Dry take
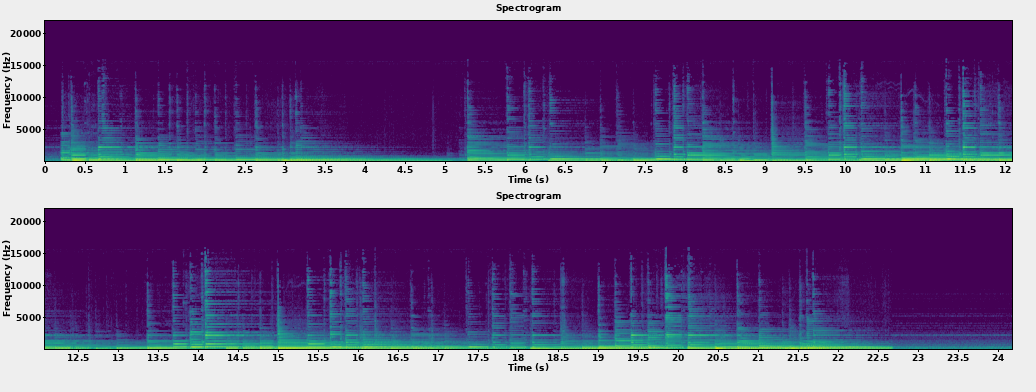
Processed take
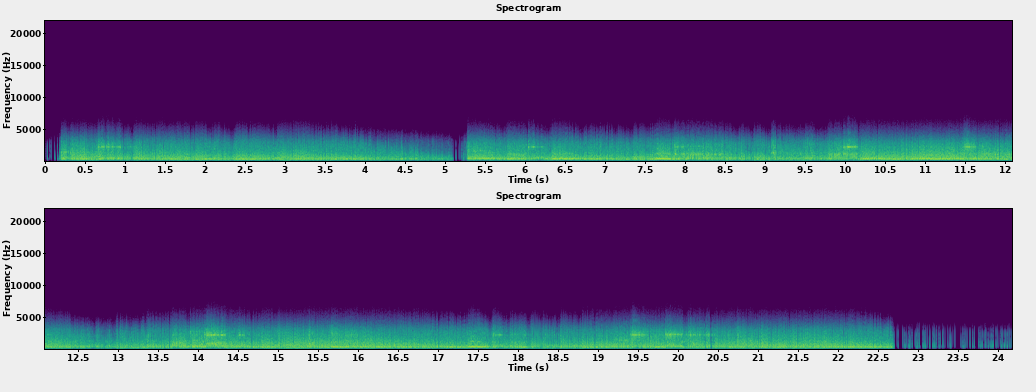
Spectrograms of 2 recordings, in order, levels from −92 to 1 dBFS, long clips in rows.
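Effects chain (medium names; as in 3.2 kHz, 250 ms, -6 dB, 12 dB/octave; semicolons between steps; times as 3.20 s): LPC vocoder at 8 kHz whisper; fuzz box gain 34 dB, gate -41 dBFS; mistuned SSB +58 Hz 350–3000 Hz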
